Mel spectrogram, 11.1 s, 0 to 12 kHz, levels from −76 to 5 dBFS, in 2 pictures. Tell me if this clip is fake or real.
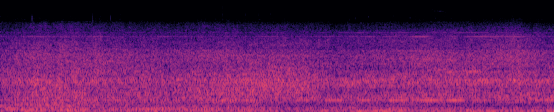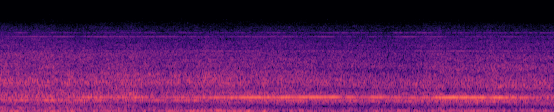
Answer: real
